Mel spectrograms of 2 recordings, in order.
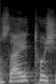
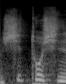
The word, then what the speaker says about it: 시토신: g 구아닌 a 아데닌 참고로 뭐 싸이 토시 는 어떤 책에서는 뭐 시토신 이라고 뭐 있기도 합니다 뭐 그건 굳이 뭐 영어발음 이니까 뭐 크게 뭐 예 고려할 점은 아닌것 같구요 그런데 마지막 연기가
